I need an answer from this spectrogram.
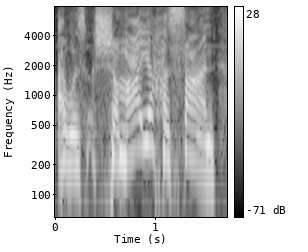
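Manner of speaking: normal talking voice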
